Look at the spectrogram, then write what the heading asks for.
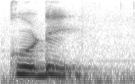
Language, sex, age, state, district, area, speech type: Telugu, female, 18-30, Telangana, Medchal, urban, read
